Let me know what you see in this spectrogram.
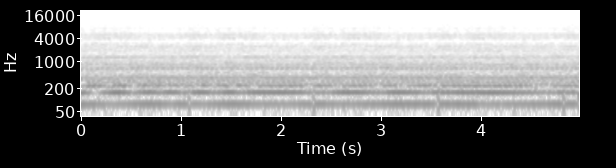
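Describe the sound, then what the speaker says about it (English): A tractor engine idles steadily in Farming Simulator 25, a low constant hum with faint vibration, running alone without any voices. "I have a tractor."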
